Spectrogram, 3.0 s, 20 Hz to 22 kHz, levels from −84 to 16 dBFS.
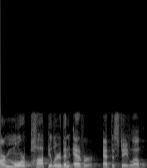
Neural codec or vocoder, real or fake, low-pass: none; real; 7.2 kHz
